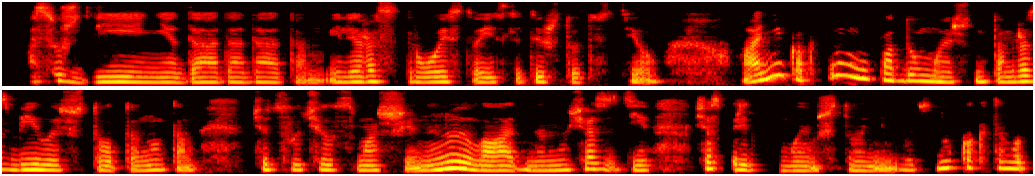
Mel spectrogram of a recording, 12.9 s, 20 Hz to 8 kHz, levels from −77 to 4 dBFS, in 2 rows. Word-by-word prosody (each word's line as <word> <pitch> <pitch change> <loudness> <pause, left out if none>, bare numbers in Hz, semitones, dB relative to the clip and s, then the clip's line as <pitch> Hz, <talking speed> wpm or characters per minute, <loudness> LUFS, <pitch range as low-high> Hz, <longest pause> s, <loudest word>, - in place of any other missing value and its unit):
Осуждение, 180 -3 0
да-да-да 175 0 -1
там 80 - -7
или 180 - -2
расстройство, 185 -1 0
если 170 0 -3
ты 180 - -1
что-то 160 -2 -6
сделал. 195 - -5 0.5
А - - +2
они 360 +10 +5
как-то: - - -2
ну 355 -8 +3
подумаешь, 215 -7 +1
ну 190 - 0
там 180 -1 -1
разбилось 190 -2 +3
что-то, 165 -2 -3
ну 180 +3 -1
там - - -4 0.3
что-то 190 -1 -2
случилось 185 -1 -2
с - - -11
машиной, 170 0 +1
ну 235 +5 +9
и 230 - +10
ладно, 165 -1 +2
ну 175 +2 0
щас 210 +2 +1
сде 170 -2 -4 0.2
щас 225 0 +1
придумаем 180 -5 -2
что-нибудь. 175 +3 -3
Ну 240 +1 +2
как-то 265 -2 -2
вот 225 0 +1
180 Hz, 170 wpm, -24 LUFS, 170-205 Hz, 0.5 s, и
